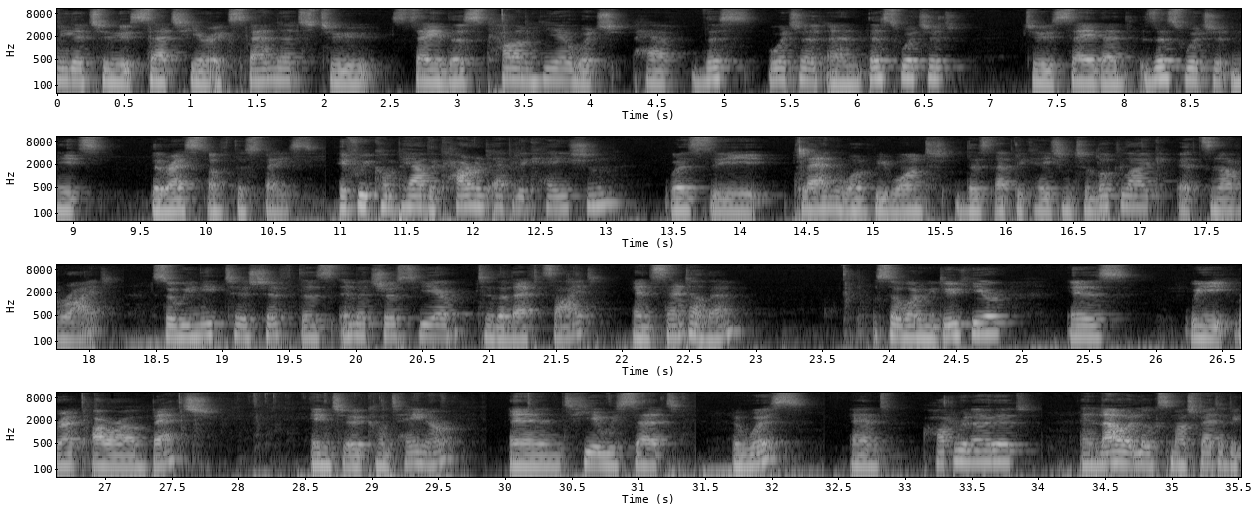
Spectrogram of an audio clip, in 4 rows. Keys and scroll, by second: 31.3 ctrl+v, 32.0 ctrl+s.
